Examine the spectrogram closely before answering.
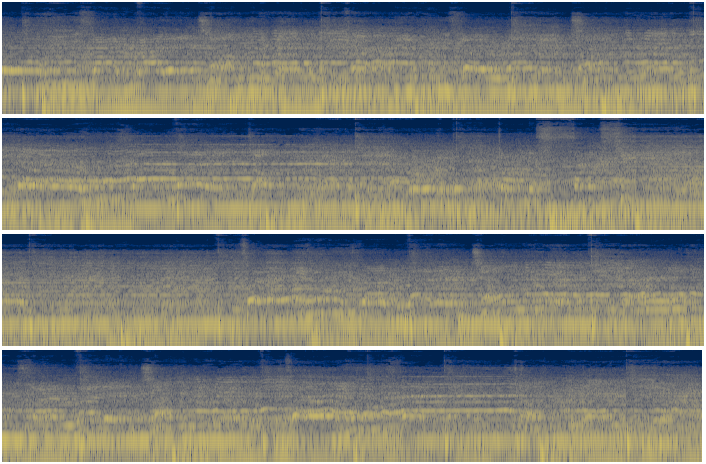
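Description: Blues band playing live, with singing and harmonica over acoustic guitar, keyboard, bass and drums.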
